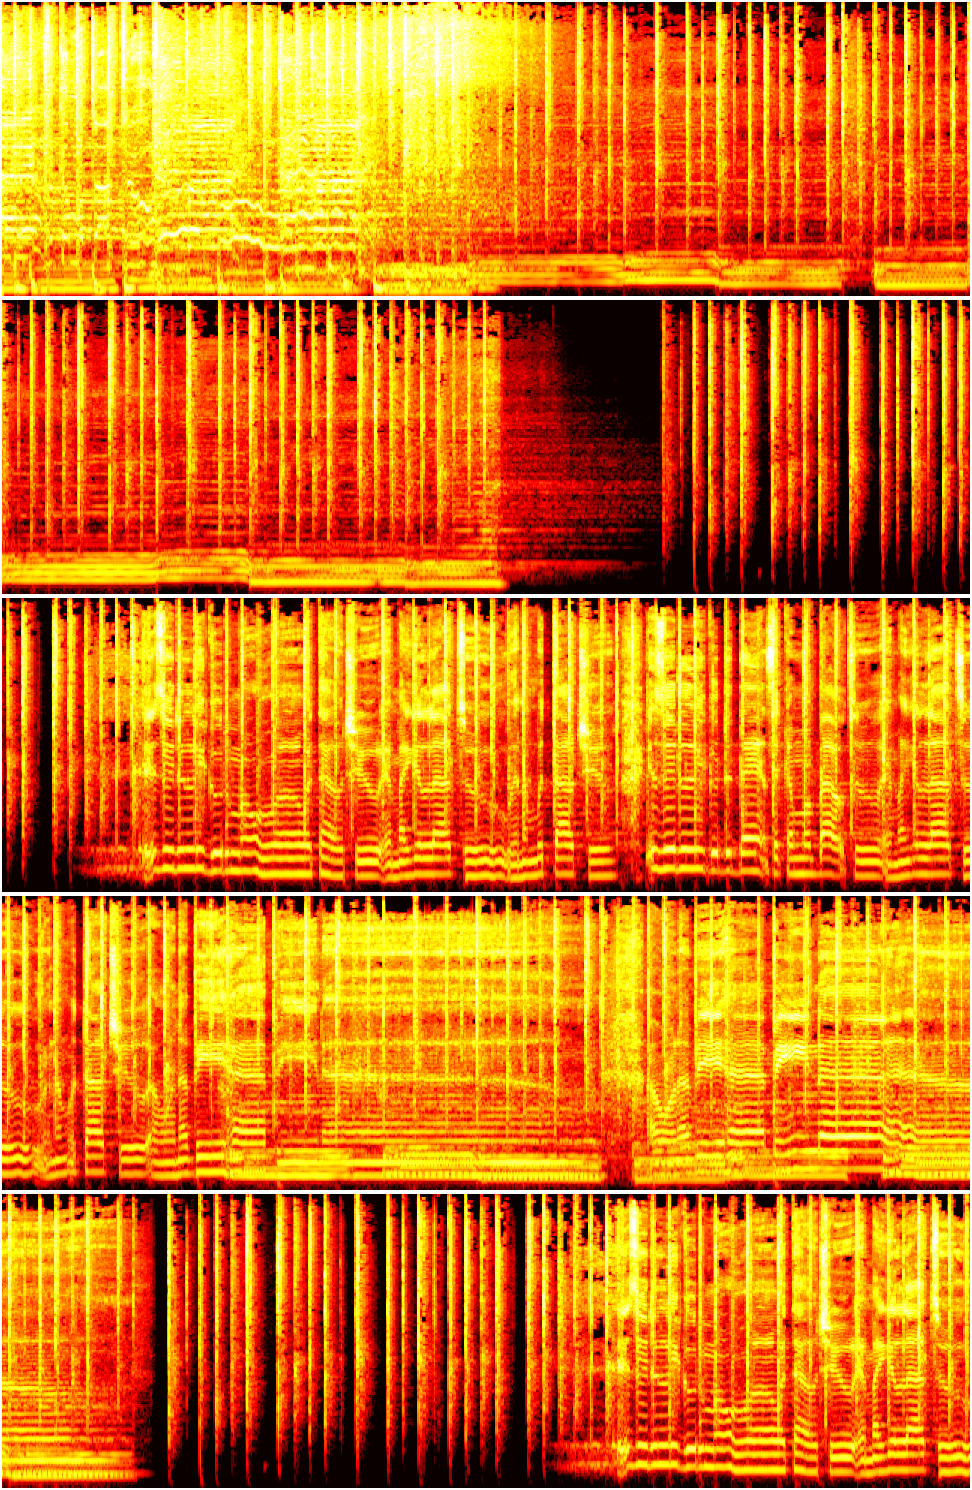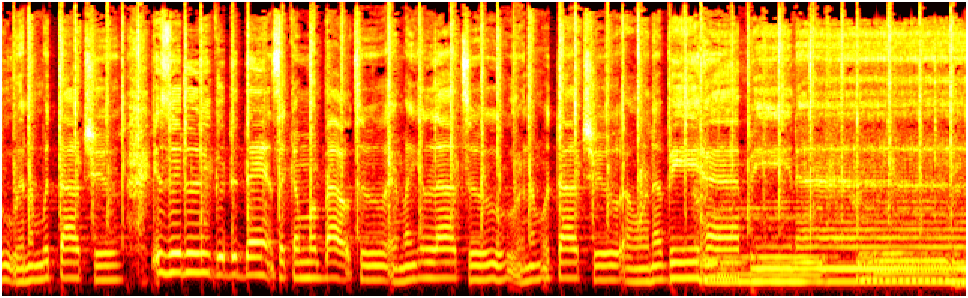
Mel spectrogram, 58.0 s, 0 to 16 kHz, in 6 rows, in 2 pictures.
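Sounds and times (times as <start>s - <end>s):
rapid hand claps: 0.0s - 14.7s, 16.2s - 58.0s
sung vocal harmony: 0.0s - 15.7s, 20.2s - 40.2s, 44.3s - 58.0s.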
